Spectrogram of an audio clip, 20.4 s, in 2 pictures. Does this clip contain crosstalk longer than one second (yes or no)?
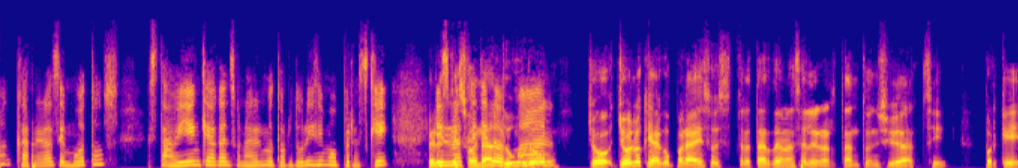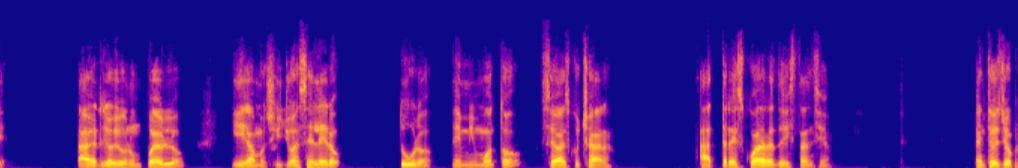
yes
